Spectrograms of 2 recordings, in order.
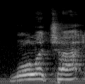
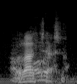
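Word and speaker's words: Wallacia: Wallacha is how you pronounce it. Wallacha. Okay. Wallacha.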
